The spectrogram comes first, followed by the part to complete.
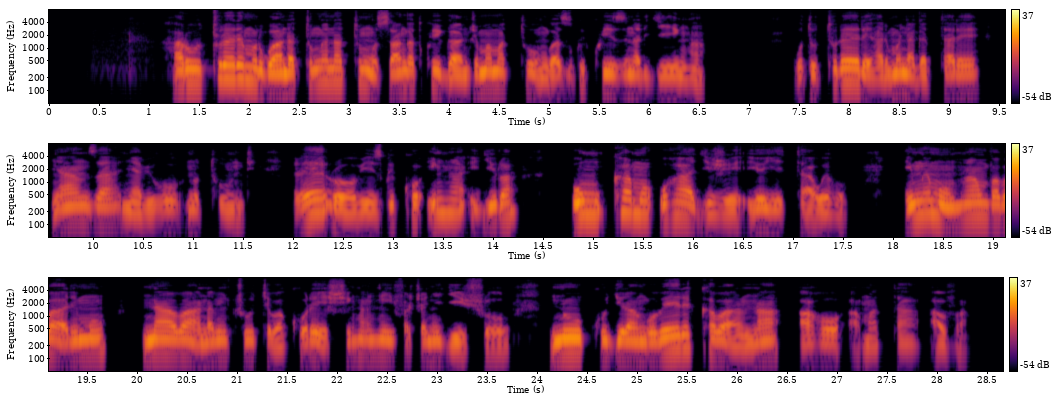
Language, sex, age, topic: Kinyarwanda, male, 36-49, education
